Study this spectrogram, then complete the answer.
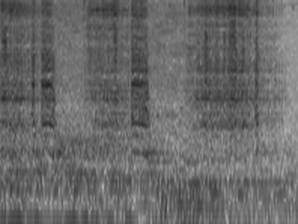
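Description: A Yamaha Soul GT motorcycle's electric starter cranks in several short bursts with a whirring, spinning sound, the engine never catching, heard loud and close.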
